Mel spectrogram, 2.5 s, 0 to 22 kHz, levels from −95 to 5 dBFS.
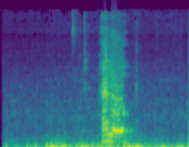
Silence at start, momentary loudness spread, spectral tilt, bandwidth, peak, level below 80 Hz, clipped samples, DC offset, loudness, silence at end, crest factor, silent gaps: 0.05 s; 26 LU; -5.5 dB/octave; 15 kHz; 0 dBFS; -22 dBFS; under 0.1%; under 0.1%; -10 LUFS; 0 s; 12 dB; none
